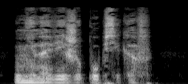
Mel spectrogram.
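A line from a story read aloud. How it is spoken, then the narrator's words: Muttered. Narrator (Russian): пробормотал я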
